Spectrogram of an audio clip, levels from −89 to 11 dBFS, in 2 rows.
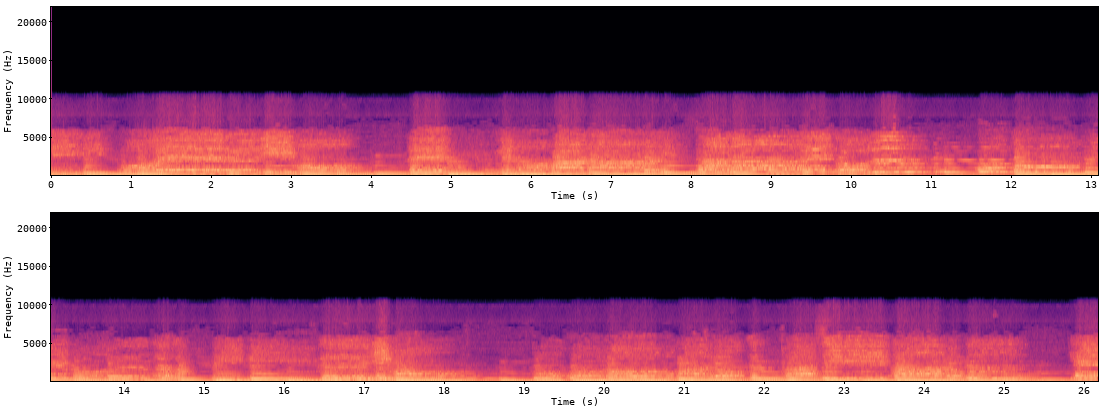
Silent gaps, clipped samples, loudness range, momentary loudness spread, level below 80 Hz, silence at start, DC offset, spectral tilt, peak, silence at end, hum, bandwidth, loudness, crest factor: none; 4%; 2 LU; 4 LU; -24 dBFS; 0 s; 3%; -5.5 dB/octave; 0 dBFS; 0 s; none; 11 kHz; -7 LUFS; 6 dB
